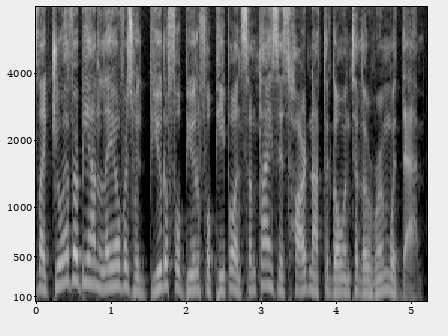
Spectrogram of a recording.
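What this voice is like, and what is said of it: Bad put-on Colombian accent. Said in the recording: “She's from Colombia ... here I go with my bad accents.”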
